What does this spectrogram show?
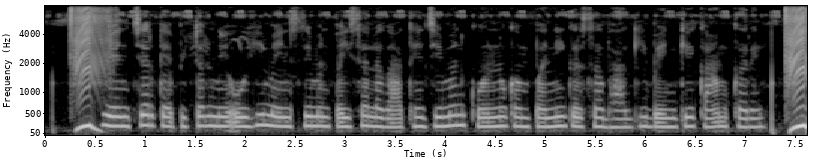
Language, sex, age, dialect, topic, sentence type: Chhattisgarhi, female, 25-30, Northern/Bhandar, banking, statement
